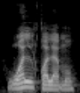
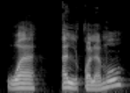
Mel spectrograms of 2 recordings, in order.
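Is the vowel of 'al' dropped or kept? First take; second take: Dropped; Kept. First: The 'a' of 'al' is dropped, words linked. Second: The 'a' of 'al' is kept, words separate. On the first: The speaker calls it right. "we read it as wal-qalamu" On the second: The speaker calls it wrong. "not wa al-qalamu"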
